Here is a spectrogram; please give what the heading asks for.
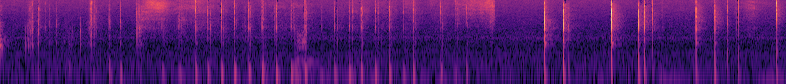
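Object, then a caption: Cardboard salt canister. A blue cardboard salt tube, held in front of the microphone, is tapped and scratched with fingernails. Rapid, dry taps land as dull low thuds with crisp bright clicks, over a faint scratchy rustle, and each stops almost instantly. Toward the end the taps grow sparser and sharper.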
